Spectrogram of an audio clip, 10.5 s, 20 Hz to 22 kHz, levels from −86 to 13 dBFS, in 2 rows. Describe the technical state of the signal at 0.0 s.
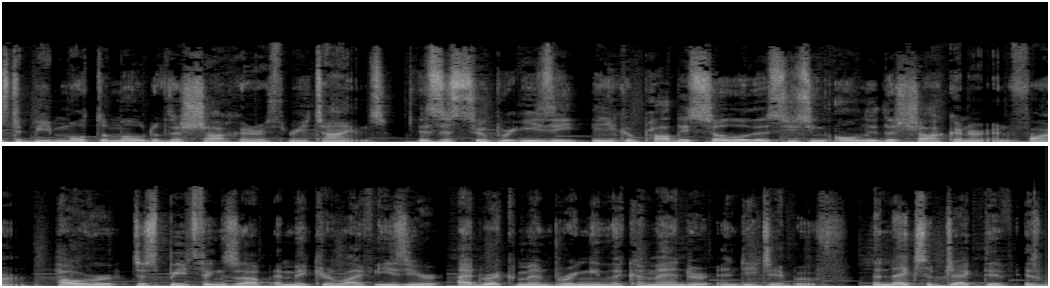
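At 0.0 s the signal is intact, with no audible fault at that point.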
